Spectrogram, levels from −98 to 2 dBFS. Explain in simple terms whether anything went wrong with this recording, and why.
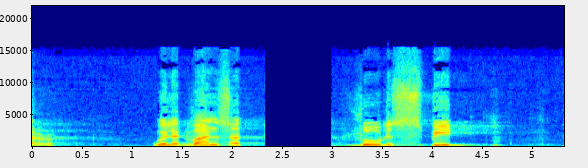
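A rebuffering stall interrupts the sound at 2.33 s: it drops to silence until 3.00 s, then picks up exactly where it stopped. The player ran out of downloaded audio and waited for more, so nothing is missing, but about 0.67 seconds of dead air is added.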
